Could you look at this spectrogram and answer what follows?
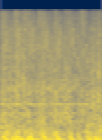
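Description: Rapid gunfire in the video game Fortnite: a dense, continuous stream of fast shots with a quick pulsing rhythm, fairly quiet and heard alone without voices.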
